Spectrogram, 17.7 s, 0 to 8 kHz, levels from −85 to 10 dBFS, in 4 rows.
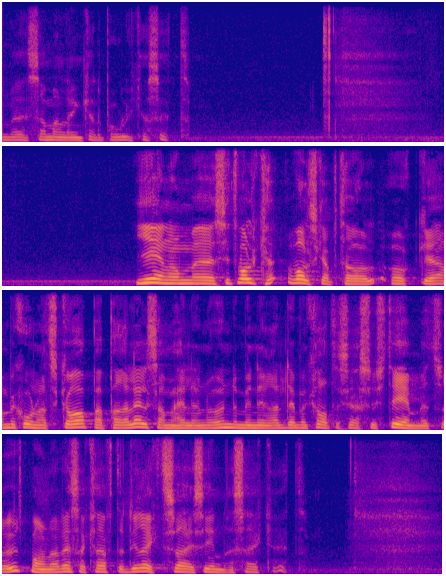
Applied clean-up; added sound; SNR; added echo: none; none; none; none.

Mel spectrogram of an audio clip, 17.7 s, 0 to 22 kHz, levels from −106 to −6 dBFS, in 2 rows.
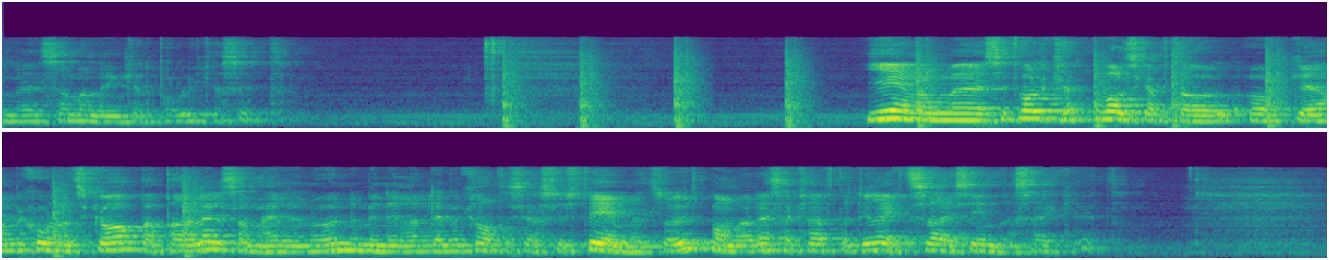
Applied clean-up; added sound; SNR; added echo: none; Hammer; 13 dB; reverberation time 0.9 s.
